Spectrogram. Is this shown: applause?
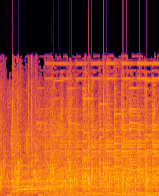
yes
